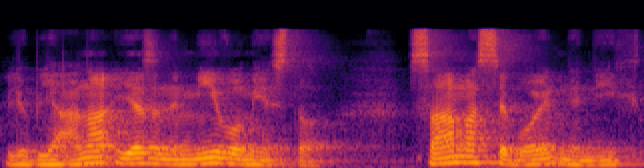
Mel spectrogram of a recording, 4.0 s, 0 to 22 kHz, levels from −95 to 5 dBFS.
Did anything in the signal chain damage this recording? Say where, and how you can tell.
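Yes, at the codec stage: speech throughout has a rough, hissy halo and a smeared, underwater quality, with nothing above 10.6 kHz. This is likely Nellymoser compression: empty bands are noise-filled, giving hiss rather than the chirpy, swirling artefacts of MP3-style coders, at a rate fitting about 44 kbps.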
